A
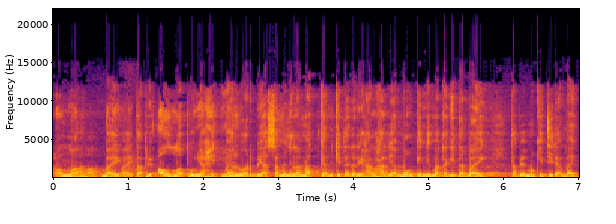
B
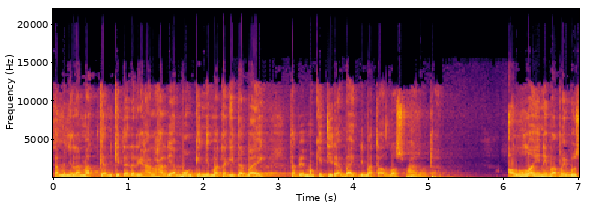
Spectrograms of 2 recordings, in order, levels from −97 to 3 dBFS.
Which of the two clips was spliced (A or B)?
A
